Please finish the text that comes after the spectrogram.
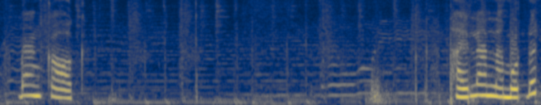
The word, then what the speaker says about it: Bangkok: Có phải các bạn hay đọc là Bangkok đúng không? Nhưng mà cách đọc chính xác của nó phải là Bangkok.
